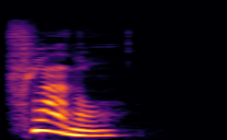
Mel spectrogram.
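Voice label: "flannel", British English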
